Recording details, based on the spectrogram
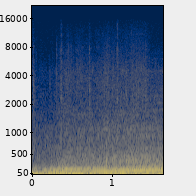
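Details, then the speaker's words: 300,000-mile Ford F150 V8 driving after fixing a misfire with a new set of eight ignition coils: deep steady rumble, even with no stumble or skip, idling and driving much better. "I'm not even kidding you it is really amazing how well this thing is running now"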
